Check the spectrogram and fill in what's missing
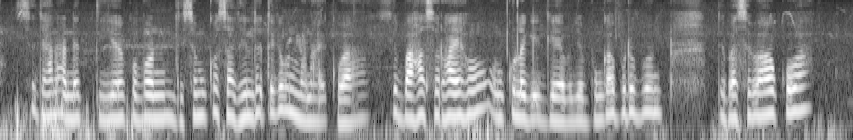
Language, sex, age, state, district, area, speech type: Santali, female, 18-30, West Bengal, Purulia, rural, spontaneous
